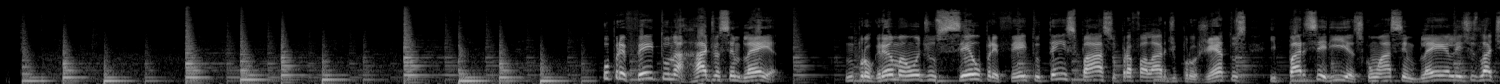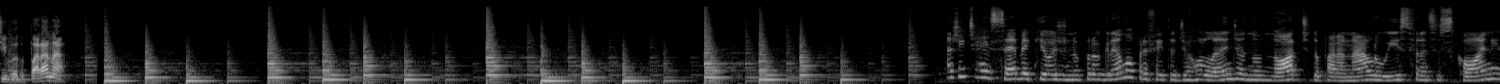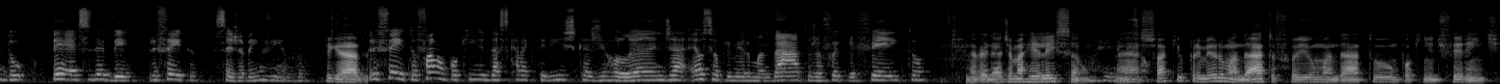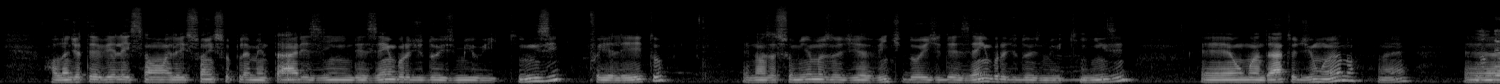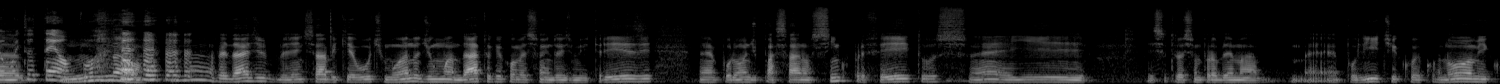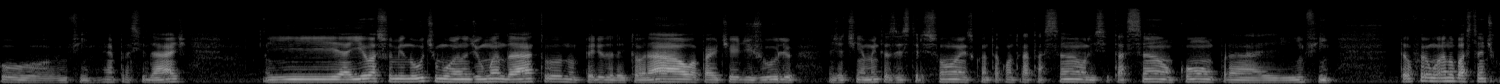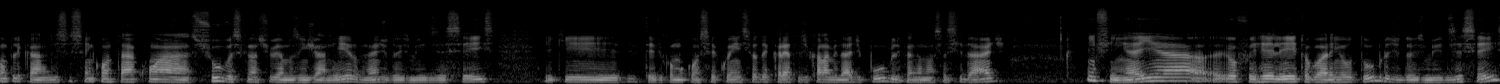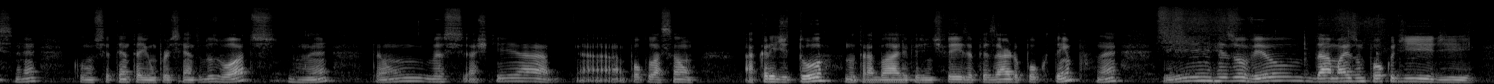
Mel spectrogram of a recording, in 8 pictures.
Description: Ouça entrevista com prefeito de Rolândia, Luiz Francisconi.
